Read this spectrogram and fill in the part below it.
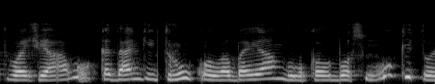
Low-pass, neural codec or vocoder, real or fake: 7.2 kHz; codec, 16 kHz, 4 kbps, FunCodec, trained on LibriTTS, 50 frames a second; fake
